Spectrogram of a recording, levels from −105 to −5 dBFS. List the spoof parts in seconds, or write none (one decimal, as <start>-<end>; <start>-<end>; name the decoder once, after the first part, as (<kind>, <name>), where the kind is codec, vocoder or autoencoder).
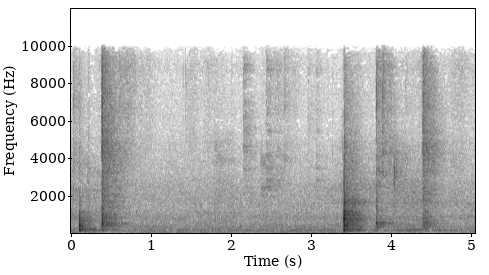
none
